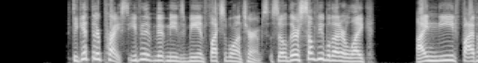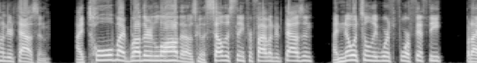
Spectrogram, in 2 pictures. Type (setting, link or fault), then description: setting, live audience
